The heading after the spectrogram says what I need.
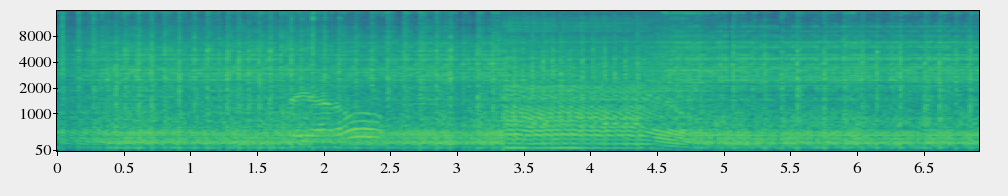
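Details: Husqvarna 440 X-Torq chainsaw after oiler, bar, chain and sprocket replacement: high buzzing two-stroke revs up and settles cleanly with no stumble or bog; running properly.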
